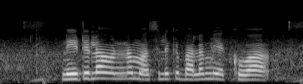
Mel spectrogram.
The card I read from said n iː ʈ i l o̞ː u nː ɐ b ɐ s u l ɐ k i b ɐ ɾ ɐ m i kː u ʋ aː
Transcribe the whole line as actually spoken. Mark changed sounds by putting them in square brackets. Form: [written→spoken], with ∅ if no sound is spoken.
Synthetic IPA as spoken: n iː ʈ i l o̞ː u nː ɐ [b→m] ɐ s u l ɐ k i b ɐ [ɾ→l] ɐ m [i→e] kː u ʋ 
